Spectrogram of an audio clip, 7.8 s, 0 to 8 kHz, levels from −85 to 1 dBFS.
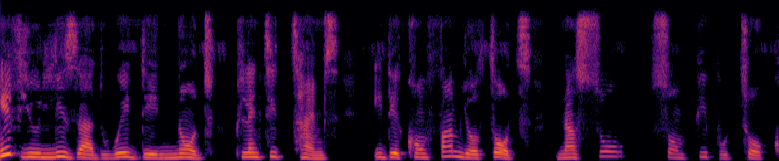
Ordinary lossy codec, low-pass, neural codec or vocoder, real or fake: Opus, 64 kbps; 7.2 kHz; none; real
